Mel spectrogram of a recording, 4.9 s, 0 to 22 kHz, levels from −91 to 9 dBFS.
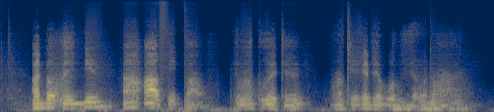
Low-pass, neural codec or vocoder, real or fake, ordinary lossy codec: none; codec, 44.1 kHz, 0.9 kbps, DAC; fake; none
